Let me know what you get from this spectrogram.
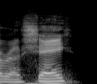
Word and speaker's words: Rocher: Is there an L on the end of the word? – No. – Oh, no. – Not at all. – There's no L on the end of that word. Are you for real? – I'm positive. It's spelled R-O-C-H-E-R. – But they don't pronounce the R.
